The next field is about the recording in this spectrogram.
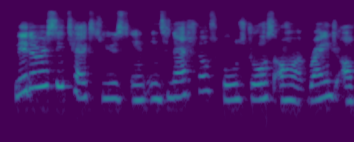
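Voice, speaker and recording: A woman with a Chinese accent talks at a fairly quick pace in a high pitch. Her pitch varies in an ordinary way. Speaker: teacher-training student. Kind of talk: class presentation. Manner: formal.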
